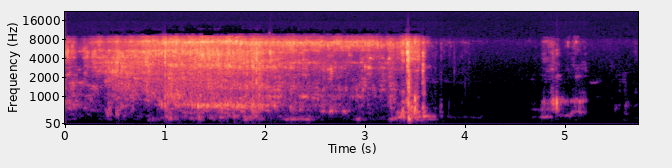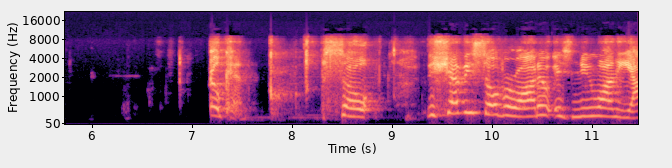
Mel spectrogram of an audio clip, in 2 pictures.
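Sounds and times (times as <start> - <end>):
water pouring into a container: 0.0 - 3.6
speech: 7.2 - 7.6, 8.5 - 11.4.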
